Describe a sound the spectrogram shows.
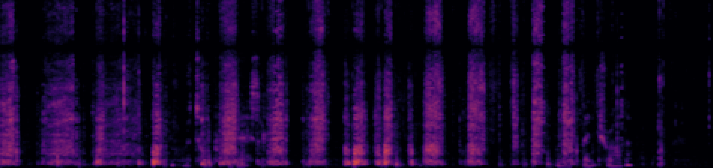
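Sandpaper rubs against wood in short, scratchy strokes.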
